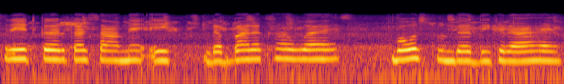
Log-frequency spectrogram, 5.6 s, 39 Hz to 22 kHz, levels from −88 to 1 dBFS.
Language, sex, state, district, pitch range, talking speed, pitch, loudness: Hindi, female, Bihar, Kaimur, 235-260 Hz, 150 wpm, 250 Hz, -14 LUFS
